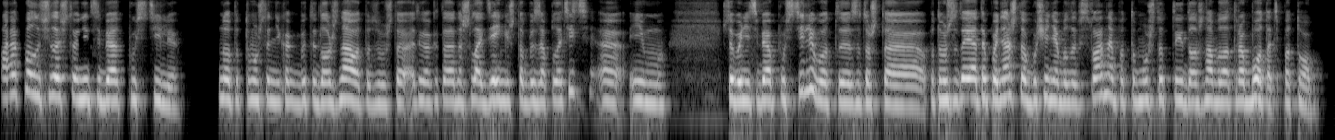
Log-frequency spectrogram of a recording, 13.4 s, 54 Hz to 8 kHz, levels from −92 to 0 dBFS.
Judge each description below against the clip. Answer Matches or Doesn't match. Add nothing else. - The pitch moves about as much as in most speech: Doesn't match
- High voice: Matches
